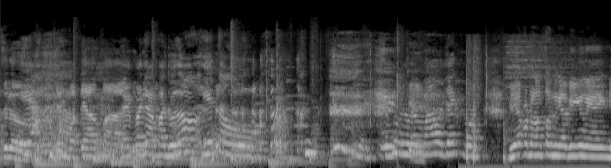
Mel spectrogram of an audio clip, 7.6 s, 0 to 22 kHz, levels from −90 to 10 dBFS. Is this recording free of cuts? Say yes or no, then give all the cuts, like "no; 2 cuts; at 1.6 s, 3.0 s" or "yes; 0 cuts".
yes; 0 cuts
